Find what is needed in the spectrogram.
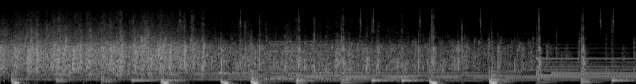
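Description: Audience applause fading away over the first few seconds as background music with a steady drum beat comes in. Sustained synth notes and sharp ticking percussion take over near the end.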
